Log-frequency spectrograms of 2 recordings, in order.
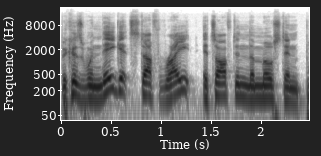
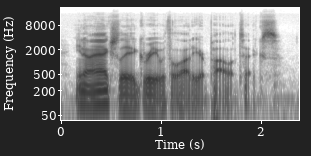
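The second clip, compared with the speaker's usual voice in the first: confiding, hushed, low whisper under the breath; 8 semitones lower, 10 dB quieter than usual. Retelling a college professor leaning in after dinner, imitating a low whisper. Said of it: "in a low voice he goes".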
